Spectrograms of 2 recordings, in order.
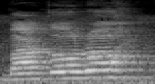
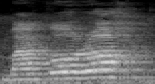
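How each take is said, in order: First: The word ends with a soft h sound. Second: The word ends with a soft h sound.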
